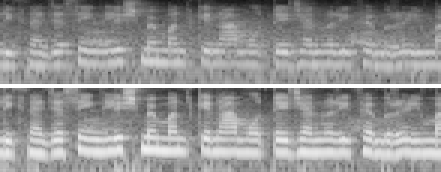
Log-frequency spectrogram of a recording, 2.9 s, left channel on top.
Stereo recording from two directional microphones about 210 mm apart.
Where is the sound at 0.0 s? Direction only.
55° right (ahead or behind).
